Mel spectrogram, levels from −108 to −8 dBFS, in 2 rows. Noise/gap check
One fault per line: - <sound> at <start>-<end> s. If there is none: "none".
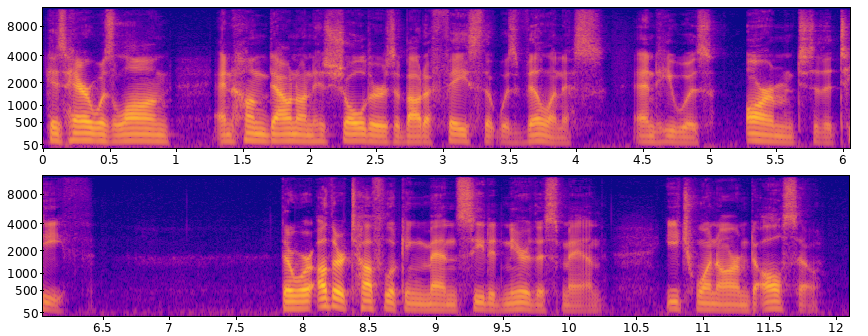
none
